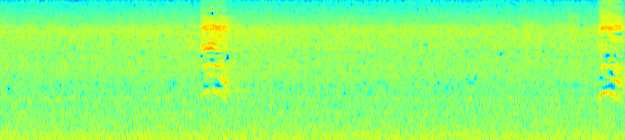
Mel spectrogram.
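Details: Crow giving two short, harsh caws about six seconds apart, heard over a loud, steady hiss of background noise.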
